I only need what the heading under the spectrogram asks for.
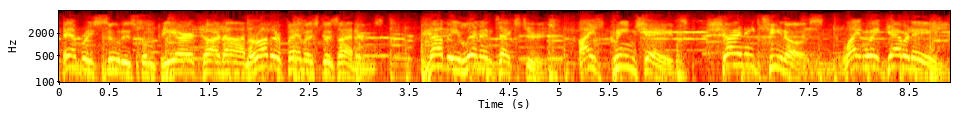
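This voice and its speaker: High-pitched, animated male ad announcer. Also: moderate pace. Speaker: radio commercial announcer. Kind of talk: promotional ad read. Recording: muffled 1970s radio broadcast. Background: loud music.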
